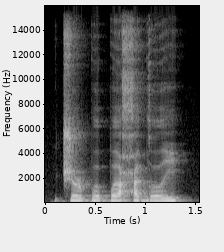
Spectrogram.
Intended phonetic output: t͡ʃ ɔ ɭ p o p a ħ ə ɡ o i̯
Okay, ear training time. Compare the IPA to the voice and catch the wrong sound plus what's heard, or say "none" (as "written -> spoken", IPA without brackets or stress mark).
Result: a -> ʌ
